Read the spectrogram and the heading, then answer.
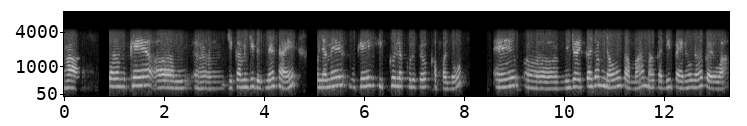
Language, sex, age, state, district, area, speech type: Sindhi, female, 45-60, Maharashtra, Mumbai Suburban, urban, conversation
